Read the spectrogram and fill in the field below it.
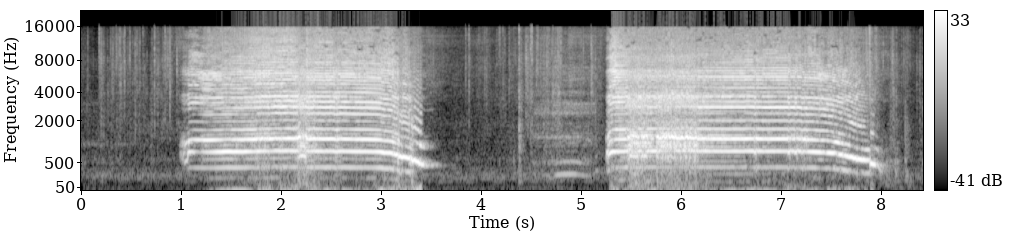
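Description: A young man screams into a microphone in long, drawn-out yells.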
